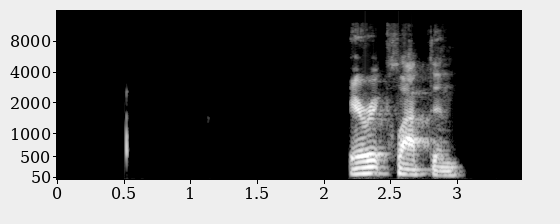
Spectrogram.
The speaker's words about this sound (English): I'm going to press and hold the button.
